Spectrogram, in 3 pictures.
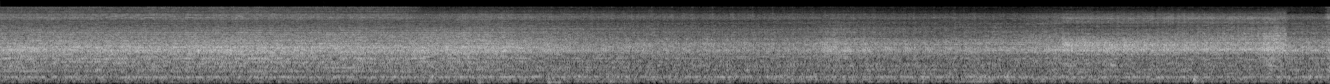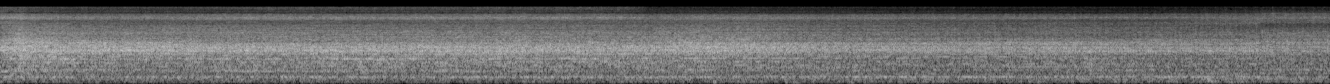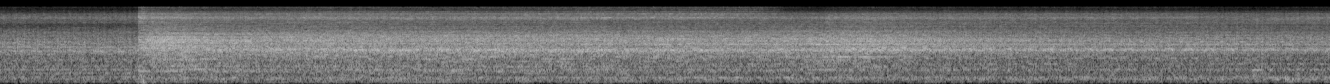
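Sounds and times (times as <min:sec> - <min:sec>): band sawmill cutting log: 0:00.0 - 0:39.9.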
